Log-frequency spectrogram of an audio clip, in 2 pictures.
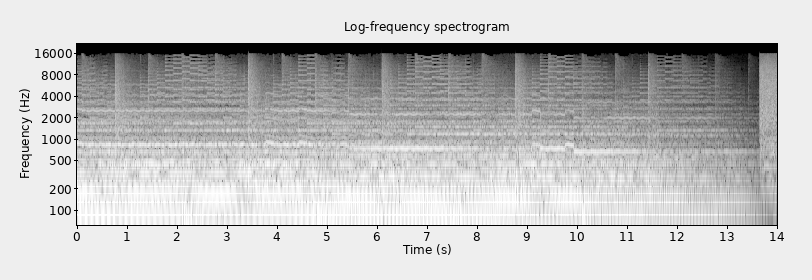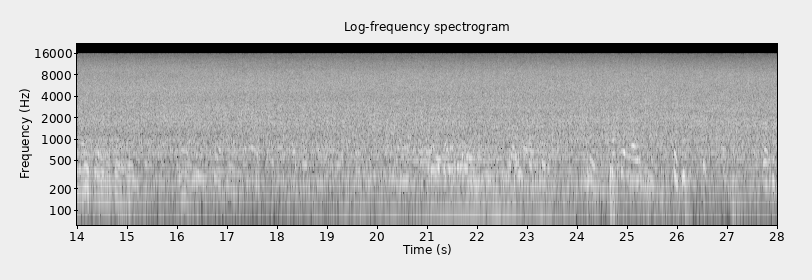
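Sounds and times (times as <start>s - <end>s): background music: 0.0s - 13.7s
waterfall rushing: 13.7s - 28.0s.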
